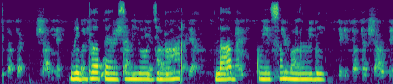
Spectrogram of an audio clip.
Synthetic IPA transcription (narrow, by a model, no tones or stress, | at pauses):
bɾɪd̪ʱːapeːnsənjoːd͡ʒnaːɾ | laːbʱkʊnsəmːɪllbeː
